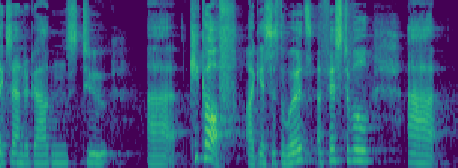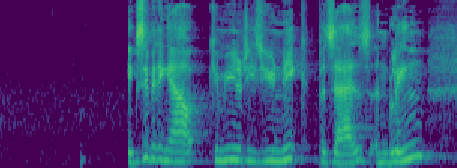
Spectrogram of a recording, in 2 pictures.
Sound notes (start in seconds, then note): none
